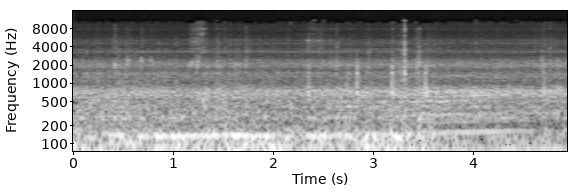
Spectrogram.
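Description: BMW E30 rally car's engine running steadily, heard from inside the cabin with tyre and road noise and a few light knocks. The engine eases off slightly about four seconds in.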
